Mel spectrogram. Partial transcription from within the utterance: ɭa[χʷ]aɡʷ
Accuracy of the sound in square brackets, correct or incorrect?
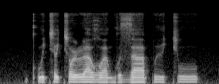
incorrect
